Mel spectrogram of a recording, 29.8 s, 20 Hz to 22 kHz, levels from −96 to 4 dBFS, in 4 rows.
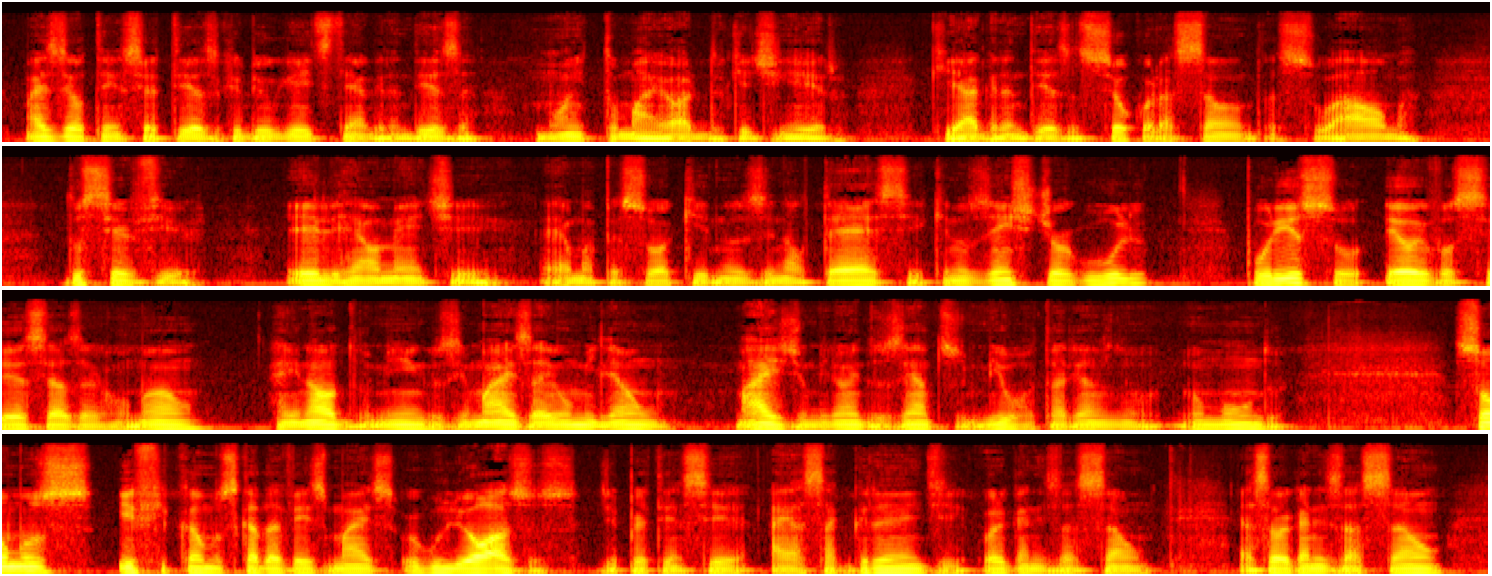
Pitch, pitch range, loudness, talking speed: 100 Hz, 90-110 Hz, -22 LUFS, 165 wpm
